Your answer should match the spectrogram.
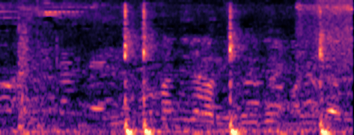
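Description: People talking nearby, with a few dull low thumps under the voices, two of them standing out.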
